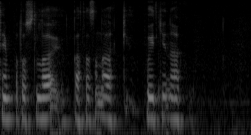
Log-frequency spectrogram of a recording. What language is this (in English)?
Kashmiri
